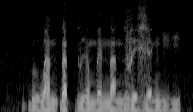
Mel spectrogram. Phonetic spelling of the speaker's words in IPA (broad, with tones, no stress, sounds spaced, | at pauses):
ɓ u˨˩˨ w a˨˩˦ n ɗ a˨˩ t̚ v ɨ˨˩ ə̯ m ɛ˨˩ n a˨˩˦ n v e˨˩˨ ɣ ɛ˨˩˦ ŋ i˨˩˦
